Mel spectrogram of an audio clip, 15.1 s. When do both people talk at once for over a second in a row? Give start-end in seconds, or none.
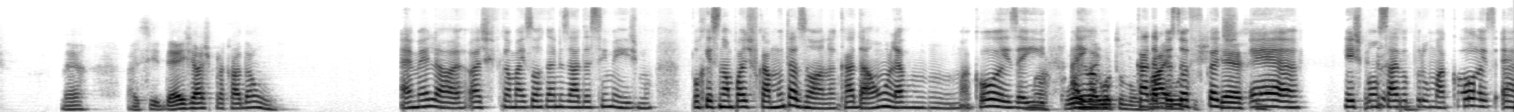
10.2-12.7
